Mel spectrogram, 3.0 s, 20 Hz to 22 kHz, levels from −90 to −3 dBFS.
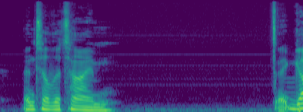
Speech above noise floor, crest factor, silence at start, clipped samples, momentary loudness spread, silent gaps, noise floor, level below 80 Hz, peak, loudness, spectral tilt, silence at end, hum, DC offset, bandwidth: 34 dB; 18 dB; 0.25 s; under 0.1%; 8 LU; none; -58 dBFS; -50 dBFS; -10 dBFS; -26 LUFS; -5.5 dB/octave; 0 s; none; under 0.1%; over 20 kHz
